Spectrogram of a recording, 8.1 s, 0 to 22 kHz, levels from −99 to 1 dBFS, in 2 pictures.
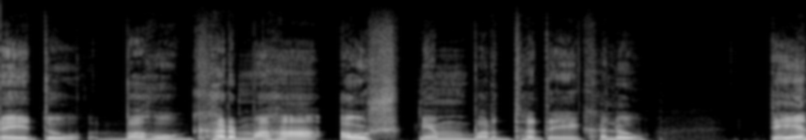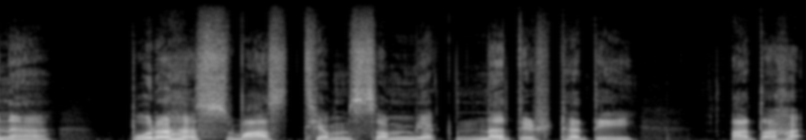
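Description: Nothing in the recording stood out as a technical fault on listening.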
